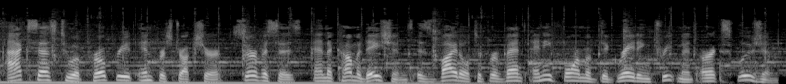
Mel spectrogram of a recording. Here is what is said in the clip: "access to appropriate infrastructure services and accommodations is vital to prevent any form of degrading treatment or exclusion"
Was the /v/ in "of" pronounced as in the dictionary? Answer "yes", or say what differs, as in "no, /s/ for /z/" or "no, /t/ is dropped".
yes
